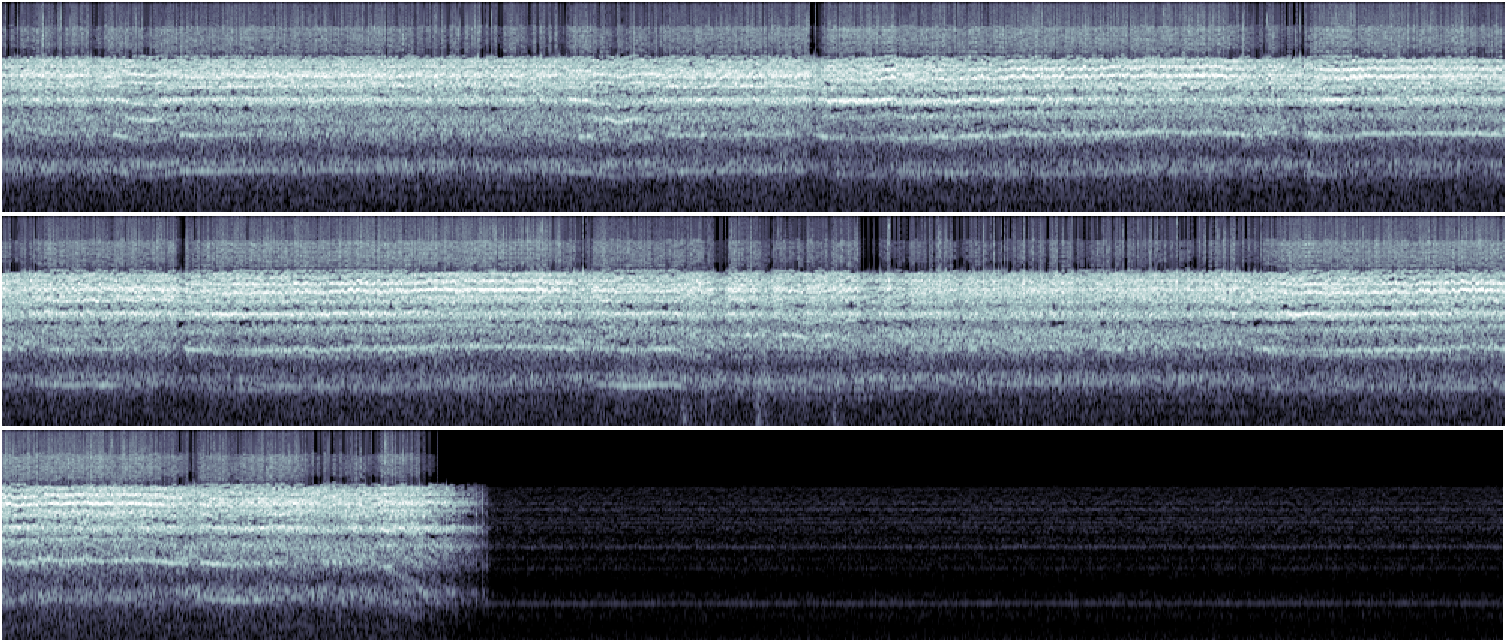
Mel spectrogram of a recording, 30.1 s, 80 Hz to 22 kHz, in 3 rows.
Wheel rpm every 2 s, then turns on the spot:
230, 230, 230, 210, 230, 230, 220, 220, 230, 220, 230, 120, 0, 0, 0.
none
